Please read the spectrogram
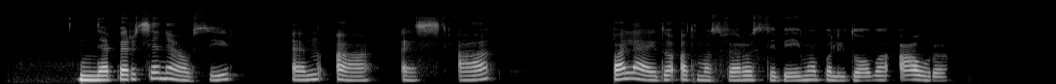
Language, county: Lithuanian, Vilnius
